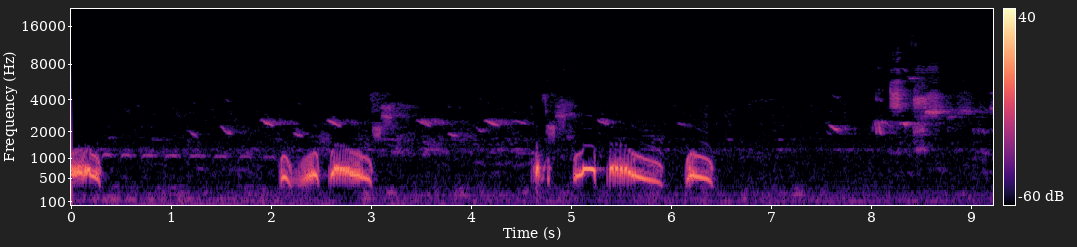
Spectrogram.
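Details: Spotted dove used as a decoy to call in wild doves. It gives low cooing phrases of short notes ending in a longer coo. High chirps and twitters from other birds sound in the background.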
